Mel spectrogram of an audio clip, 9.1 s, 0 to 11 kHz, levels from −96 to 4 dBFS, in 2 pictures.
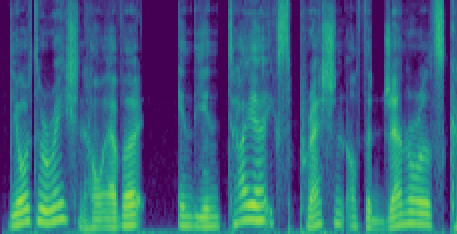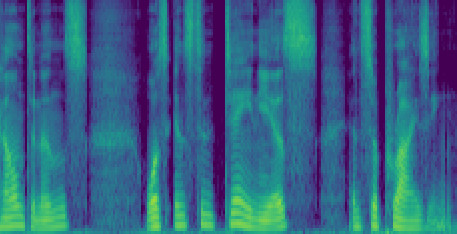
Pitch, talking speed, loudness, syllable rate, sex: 135 Hz, 100 wpm, -20 LUFS, 4.4 syllables/s, male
